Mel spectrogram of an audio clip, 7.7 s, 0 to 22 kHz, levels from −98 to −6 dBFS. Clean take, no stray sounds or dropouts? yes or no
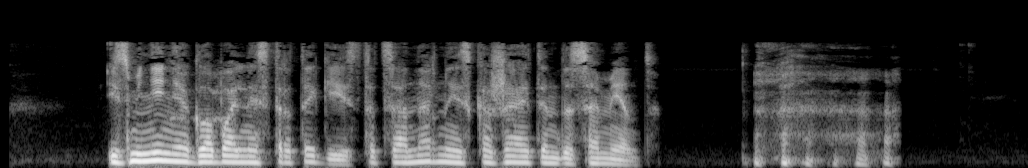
no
